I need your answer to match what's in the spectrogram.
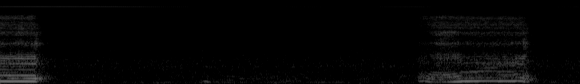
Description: Our 3 month old Shar Pei snoring while she snoozes on the sofa with our daughter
